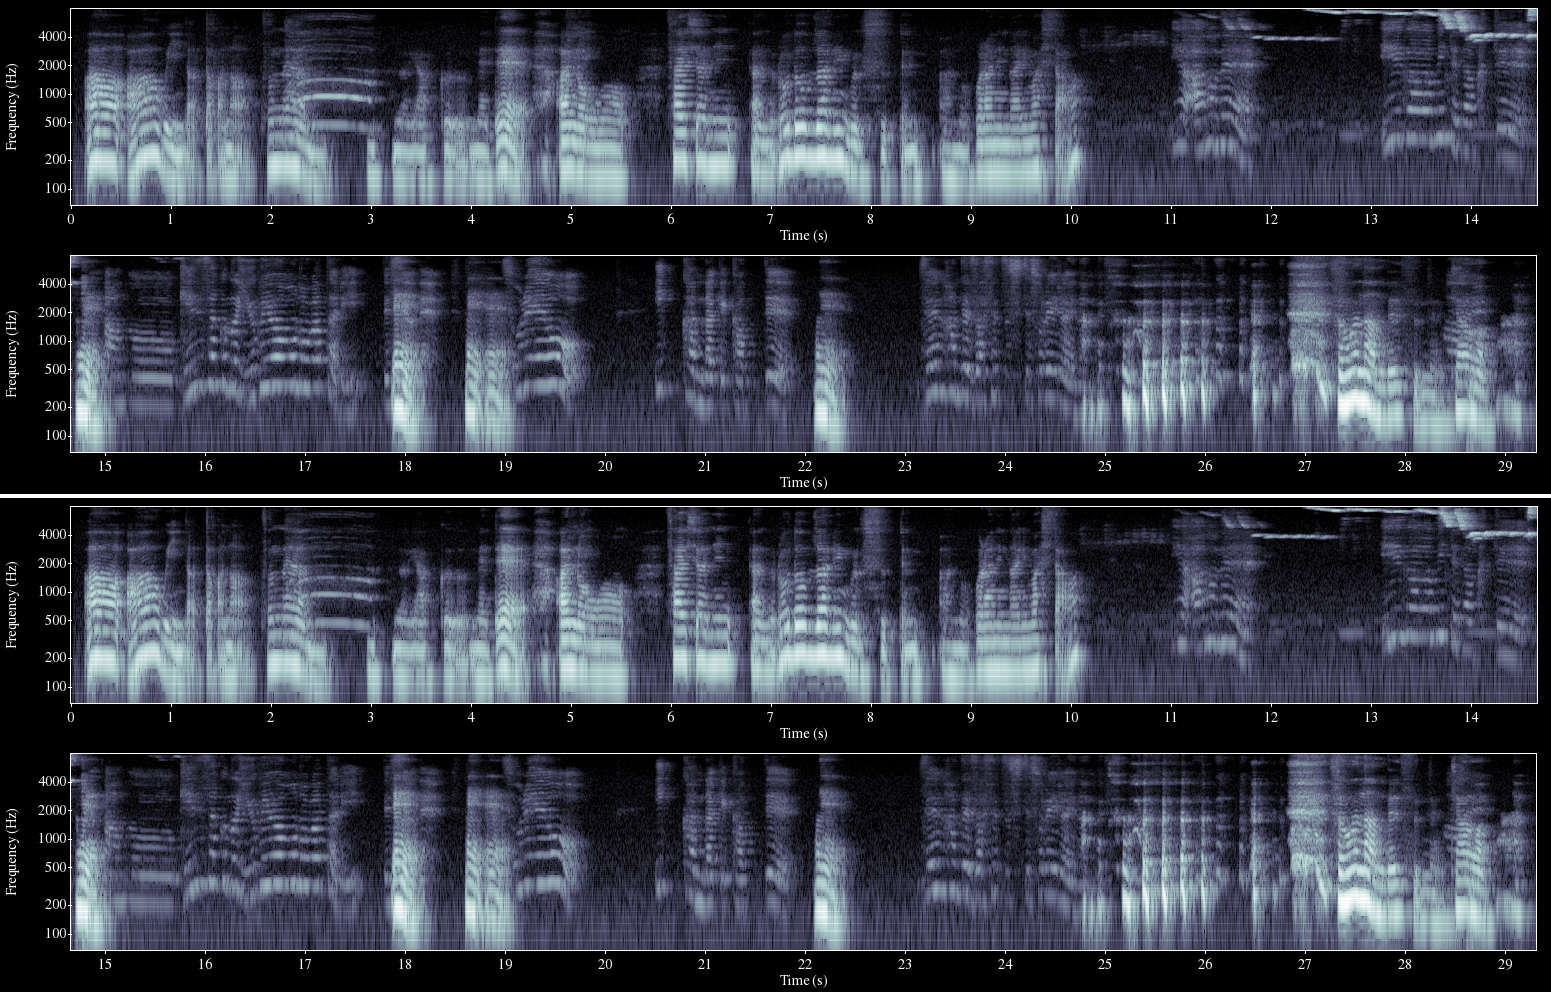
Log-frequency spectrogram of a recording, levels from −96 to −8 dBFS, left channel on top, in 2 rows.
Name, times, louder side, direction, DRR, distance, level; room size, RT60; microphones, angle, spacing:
voice 1, 0.1-2.5 3.2-5.5 6.0-10.1 14.7-15.0 17.9-18.2 18.6-19.0 22.1-22.4 25.1-26.0 26.4-26.6 26.8-29.2, right 1 dB, 30° right, 1 dB, 2.2 m, -25 dB
voice 2, 2.1-3.0 4.9-5.2 11.0-11.8 13.1-14.6 15.0-18.3 19.0-19.7 20.5-21.9 23.1-25.1 28.4-28.8, left 3 dB, 20° left, -1 dB, 5.7 m, -45 dB
sound 1, 11.4-14.8 15.7-15.8, right 1 dB, 5° right, 7.4 m, -31 dB
14.0 x 8.8 x 7.2 m, 0.35 s
head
